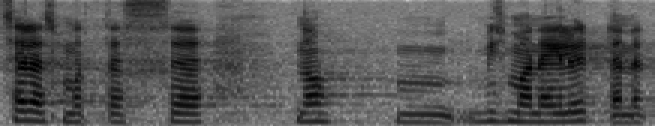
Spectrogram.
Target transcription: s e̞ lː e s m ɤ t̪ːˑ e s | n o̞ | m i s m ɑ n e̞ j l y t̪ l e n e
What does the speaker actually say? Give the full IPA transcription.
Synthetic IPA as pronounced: s e̞ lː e s m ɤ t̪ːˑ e s | n o̞ | m i s m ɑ n e̞ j l y t̪ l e n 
